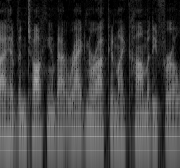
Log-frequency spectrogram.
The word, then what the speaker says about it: Ragnarok: Ragnarok is how I pronounce it.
